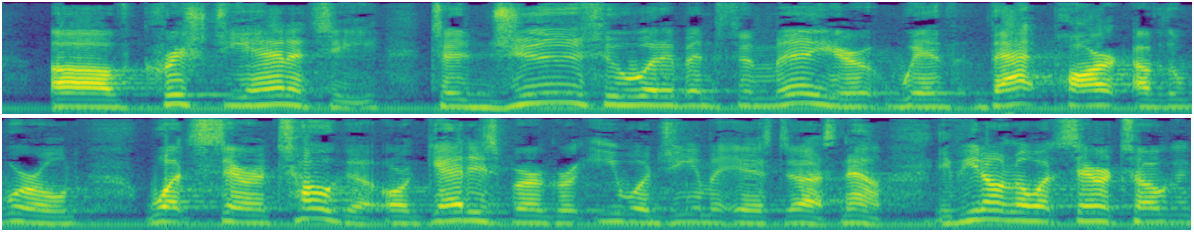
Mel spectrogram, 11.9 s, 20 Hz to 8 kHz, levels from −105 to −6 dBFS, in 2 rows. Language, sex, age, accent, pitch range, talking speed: English, male, 50-69, American, 140-180 Hz, 160 wpm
